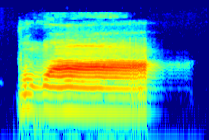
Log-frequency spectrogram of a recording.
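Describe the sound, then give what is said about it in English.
A voice imitates the huge horn blast from the Inception trailer: one loud, sustained, low buzzing drone lasting about a second, swelling slightly after a brief onset and then cutting off abruptly. “like the the the that one noise from the Inception trailer that you ah. heard forever.”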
